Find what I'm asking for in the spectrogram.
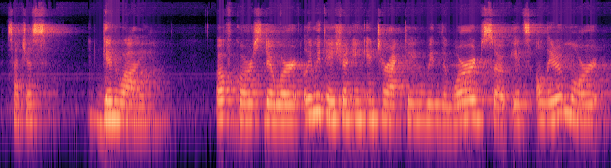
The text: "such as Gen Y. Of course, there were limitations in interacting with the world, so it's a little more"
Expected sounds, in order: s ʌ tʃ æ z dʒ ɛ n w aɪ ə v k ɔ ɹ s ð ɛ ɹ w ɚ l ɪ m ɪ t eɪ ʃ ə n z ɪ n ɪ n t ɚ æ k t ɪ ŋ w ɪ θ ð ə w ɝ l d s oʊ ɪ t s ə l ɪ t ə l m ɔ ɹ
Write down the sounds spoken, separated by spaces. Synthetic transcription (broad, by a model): s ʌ tʃ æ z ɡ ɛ n w aɪ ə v k ɔ ɹ s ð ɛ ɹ w ɚ l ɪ m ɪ t eɪ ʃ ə n ɪ n ɪ n t ɚ æ k t ɪ ŋ w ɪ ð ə w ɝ d s oʊ ɪ t s ə l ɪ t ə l m ɔ ɹ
